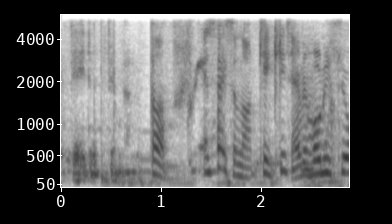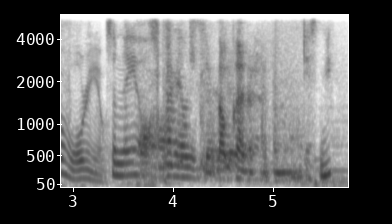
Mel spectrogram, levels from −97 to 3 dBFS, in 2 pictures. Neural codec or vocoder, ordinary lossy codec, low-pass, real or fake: codec, 16 kHz, 1 kbps, X-Codec, HuBERT features, trained on balanced general audio; none; 5.4 kHz; fake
